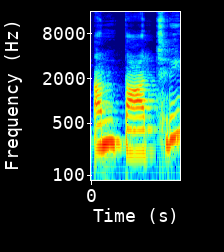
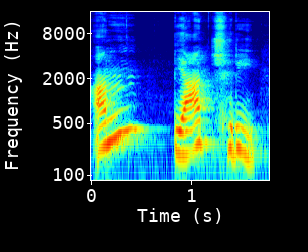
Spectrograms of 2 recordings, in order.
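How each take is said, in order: First: अंताक्षरी without y, "an-taa-chhari"; plain "taa" in the middle of अंताक्षरी; mispronunciation demo. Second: अन्त्याक्षरी slowly with a "tyaa" glide; correct pronunciation. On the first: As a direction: drop the y glide in अंताक्षरी. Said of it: "नहीं". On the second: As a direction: split अन्त्याक्षरी as "an... tyaa-chhari". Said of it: "ताक्षरी नहीं होता". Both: Shown as a demonstration.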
